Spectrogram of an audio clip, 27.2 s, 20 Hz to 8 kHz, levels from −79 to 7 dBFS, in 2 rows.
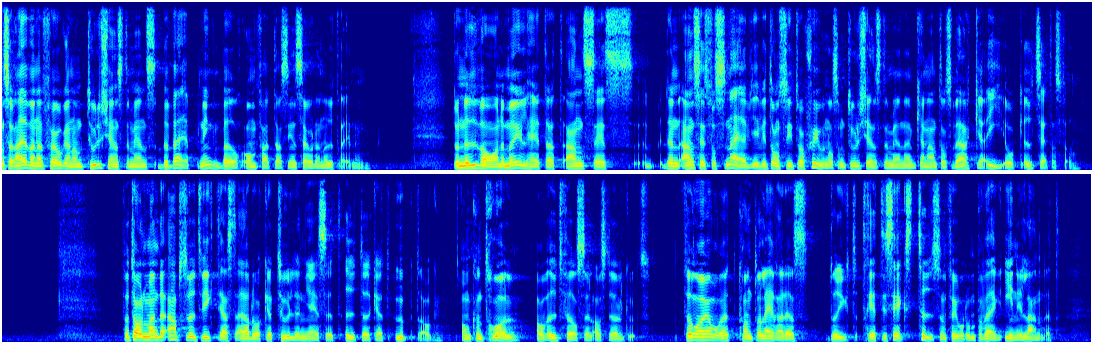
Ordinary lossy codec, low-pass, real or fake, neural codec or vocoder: none; none; real; none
